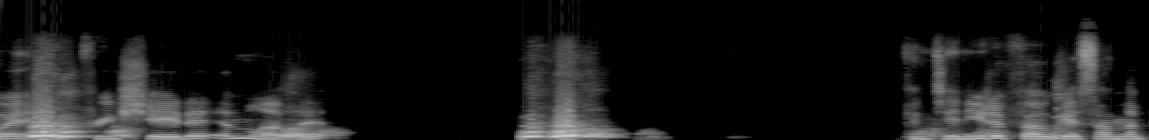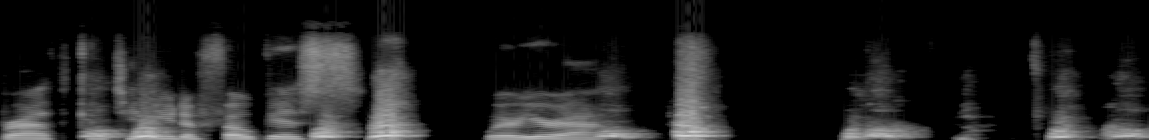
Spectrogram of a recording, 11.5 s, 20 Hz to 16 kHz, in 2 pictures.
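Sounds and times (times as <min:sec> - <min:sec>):
dog barking: 0:00.0 - 0:01.8, 0:02.6 - 0:03.4, 0:06.2 - 0:06.7, 0:07.3 - 0:07.9, 0:08.7 - 0:10.4, 0:11.0 - 0:11.4
speech: 0:00.0 - 0:01.8, 0:02.6 - 0:03.0, 0:04.5 - 0:08.9
dog yelping: 0:00.1 - 0:00.7, 0:01.4 - 0:01.7, 0:02.6 - 0:03.3, 0:06.2 - 0:06.6, 0:07.3 - 0:07.9, 0:08.7 - 0:09.4, 0:10.0 - 0:10.4, 0:11.0 - 0:11.4.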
